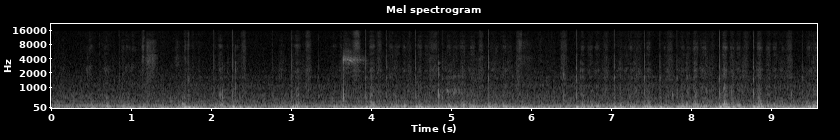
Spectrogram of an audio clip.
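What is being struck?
Ballpoint pen on paper notebook page.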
